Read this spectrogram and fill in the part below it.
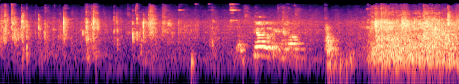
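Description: Packages knock and thump as a man loads a delivery truck.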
